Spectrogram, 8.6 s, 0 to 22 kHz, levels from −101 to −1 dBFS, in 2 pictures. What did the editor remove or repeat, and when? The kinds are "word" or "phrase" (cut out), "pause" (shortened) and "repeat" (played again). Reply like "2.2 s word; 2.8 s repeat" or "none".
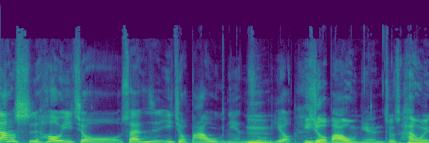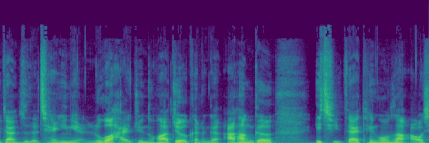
none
